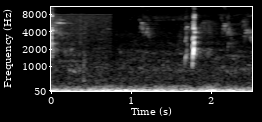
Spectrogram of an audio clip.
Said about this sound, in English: This is what a field full of relaxed, free-range turkeys sounds like.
